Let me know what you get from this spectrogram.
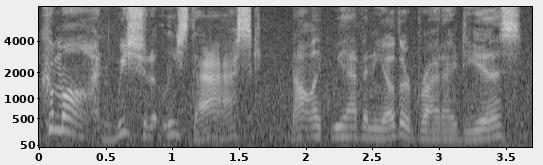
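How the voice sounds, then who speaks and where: Guy voicing an eager teenage boy in a game, highish animated voice, noisy behind. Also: fairly quick, natural voice. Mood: urging. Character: eager, hopeful teenage boy seeking his mother. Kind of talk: video game cutscene acting.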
